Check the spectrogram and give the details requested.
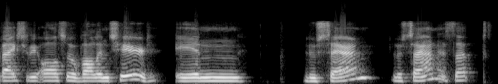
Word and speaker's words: Lucerne: Lucerne, is that pronounced correctly?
